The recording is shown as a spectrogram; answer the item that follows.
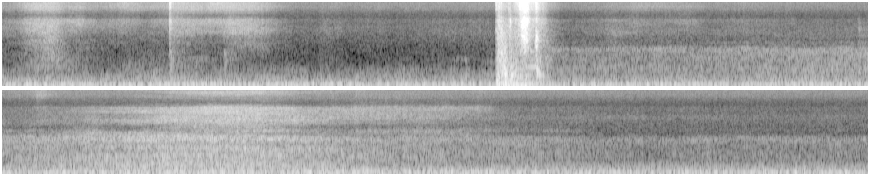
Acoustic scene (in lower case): car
